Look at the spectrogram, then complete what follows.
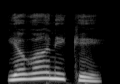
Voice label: "ಯವಾನಿಕೆ", Kannada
